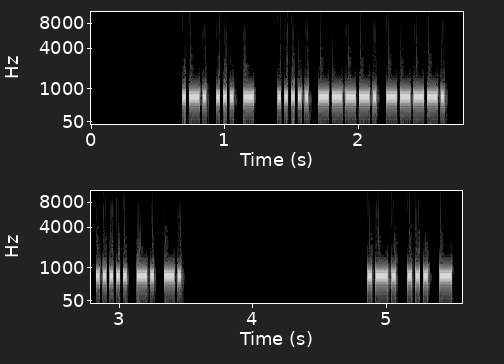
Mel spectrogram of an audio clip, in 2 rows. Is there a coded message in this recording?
Yes: Morse code from 0.7 to 5.5 s, heard as a keyed tone, about 50 wpm, 700 Hz. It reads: RST 599 5NN RST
